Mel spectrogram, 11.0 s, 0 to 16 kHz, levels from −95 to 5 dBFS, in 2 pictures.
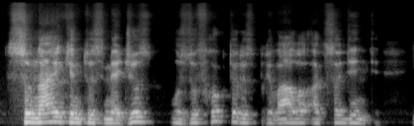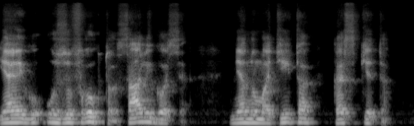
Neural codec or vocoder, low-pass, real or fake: autoencoder, 48 kHz, 128 numbers a frame, DAC-VAE, trained on Japanese speech; 14.4 kHz; fake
